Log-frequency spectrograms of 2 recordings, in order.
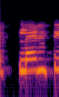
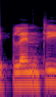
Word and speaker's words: plenty: हाँ ये आपका प्रोनाउंसिएशन सही है, ये प्लेंटी ही है। ये मैं इसको पेलेंटी, मुझसे मिस प्रोनाउंस हुआ वर्ड ये प्लेंटी सॉरी है। सर। हाँ प्लेंटी ही है बाबू, ये पेलेंटी नहीं है।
